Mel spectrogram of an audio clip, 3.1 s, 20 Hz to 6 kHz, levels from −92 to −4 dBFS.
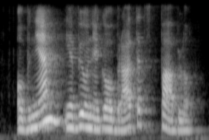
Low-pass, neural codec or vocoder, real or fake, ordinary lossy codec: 5.4 kHz; none; real; none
